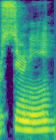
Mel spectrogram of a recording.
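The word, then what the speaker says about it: SUNY: a study by uh s-u-n-y a number of years back or sunni if you live in new york you know that that's kind of how we typically pronounce that um they looked at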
